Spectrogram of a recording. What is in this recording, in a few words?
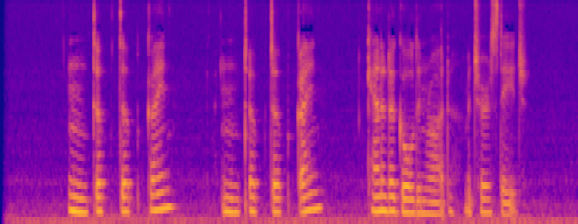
nt̓pt̓pqin, Nsyilxen Plant Names; canada goldenrod mature stage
